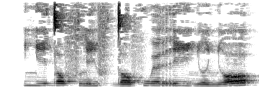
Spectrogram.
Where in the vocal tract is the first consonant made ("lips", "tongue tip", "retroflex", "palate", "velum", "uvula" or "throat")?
palate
